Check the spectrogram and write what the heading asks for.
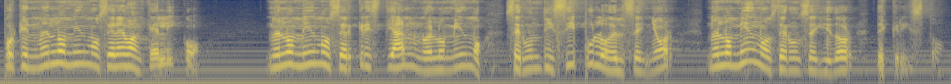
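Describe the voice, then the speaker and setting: A male pastor with a Guatemalan accent, preaching a sermon slowly and emphatically, often asking the congregation questions. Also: high voice, a bit bright, soft background music. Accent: Guatemalan Spanish.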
